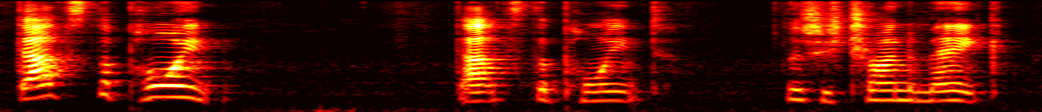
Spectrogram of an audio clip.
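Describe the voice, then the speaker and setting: A woman's voice: medium pitch, unhurried, a bit bright. Chatty woman musing over a game. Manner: musing, chatty, laughs often. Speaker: YouTuber playing a video game. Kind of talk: let's-play commentary.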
